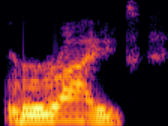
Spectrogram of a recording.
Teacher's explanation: E não esqueçam o R sempre enrolado. No início da palavra também.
